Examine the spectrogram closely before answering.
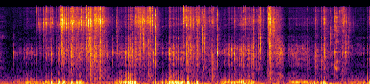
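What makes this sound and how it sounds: A black utility knife blade shaves and scrapes a solid oval pink bar of soap held in the hand, curling flakes off its surface. The sound is a continuous dry, crinkly scraping with a bright hiss, over soft low thuds from the handling. It rises and falls with each stroke and leaves no ring.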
